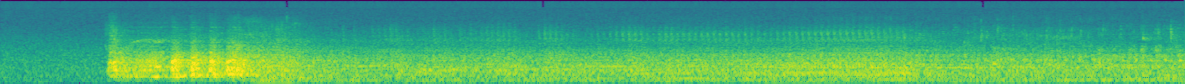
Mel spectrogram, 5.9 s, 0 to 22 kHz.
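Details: 2014 Yamaha 70hp outboard, 1,500 hours, after new plugs, impeller, filters, lower unit lube, oil and a cleaned fuel system: cranks and catches at once, then a smooth even idle with no misses or knocks, pumping water well; healthy start.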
